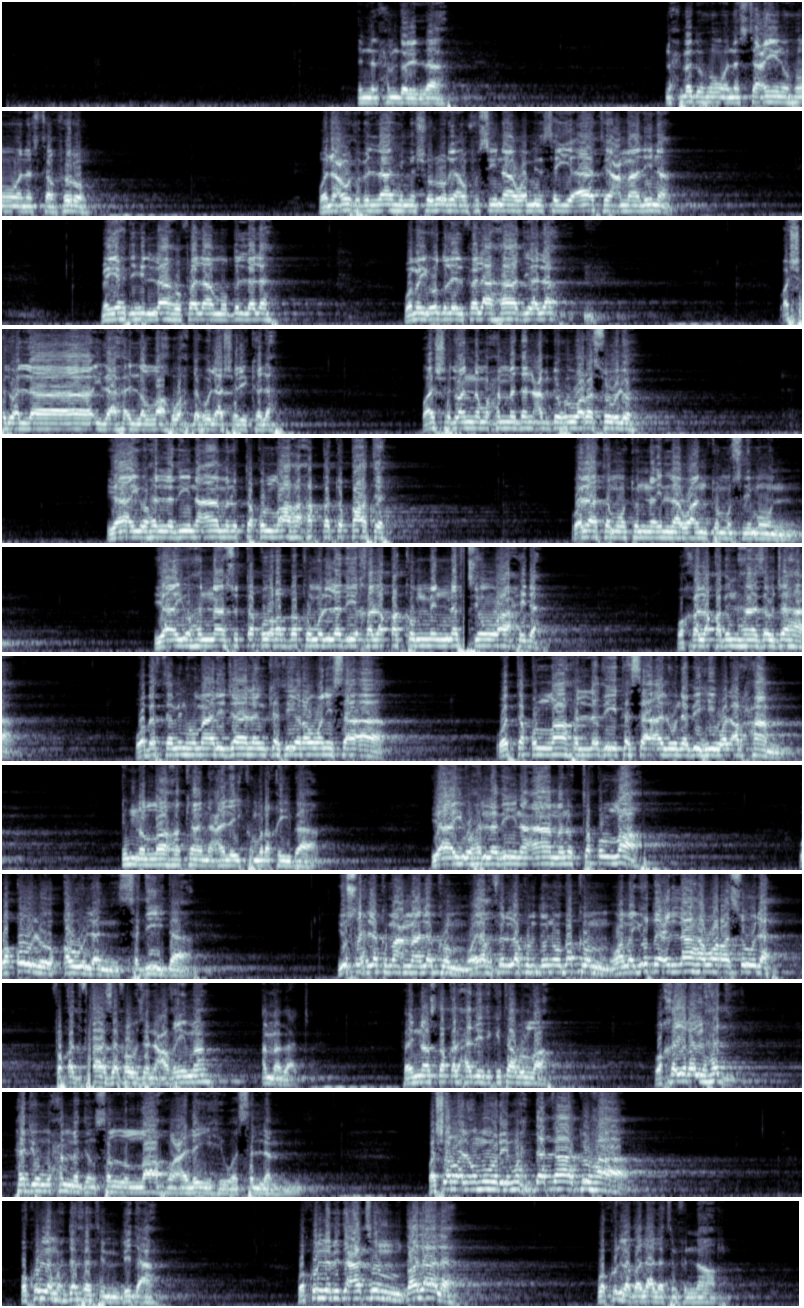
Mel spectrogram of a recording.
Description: خطبة - اهتم بعقيدتك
